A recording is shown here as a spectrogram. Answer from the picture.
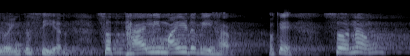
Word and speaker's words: phthalimide: So this is a phthalimide. For your reference, I will write the name of this one. P is silent here, you should spell it as phthalimide. So phthalimide, when it is treated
